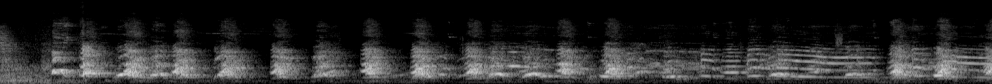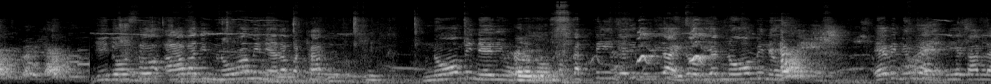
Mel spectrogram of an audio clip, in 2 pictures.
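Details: Kennel-kept Gultair dogs, a male and a pregnant female: a fast, regular run of barks about three per second, then wavering howls and yelps overlapping in a noisy, crowded mix.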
